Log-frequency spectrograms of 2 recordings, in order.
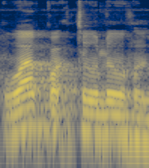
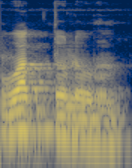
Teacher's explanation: untuk huruf qof-nya kan ada sukun ya, maka kita pantulkan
